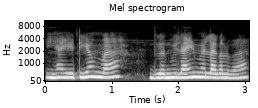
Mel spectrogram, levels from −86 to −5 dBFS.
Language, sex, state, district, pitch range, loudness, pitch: Bhojpuri, female, Bihar, Muzaffarpur, 220-245 Hz, -11 LUFS, 230 Hz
